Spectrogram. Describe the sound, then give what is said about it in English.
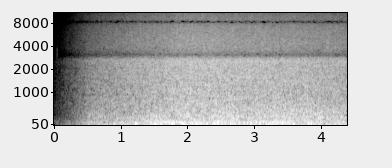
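Strong wind blowing off the Indian Ocean onto Mozambique's coast, a dense rushing roar that swells up over the first second and a half, then holds loud and even. “This is the sound of strong winds blowing from the Indian Ocean onto Mozambique's coast.”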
